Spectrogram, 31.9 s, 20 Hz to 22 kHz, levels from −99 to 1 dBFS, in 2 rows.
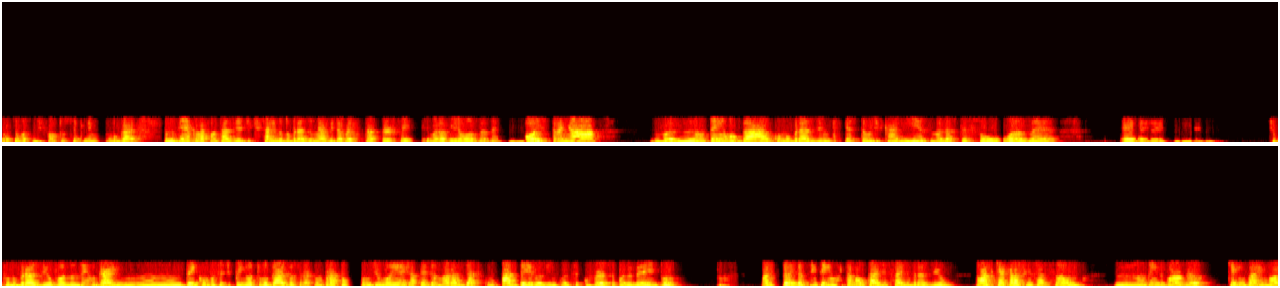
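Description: No faults to report; the speech runs through a Speex path whose band stops near 3.8 kHz, as expected for that codec.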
